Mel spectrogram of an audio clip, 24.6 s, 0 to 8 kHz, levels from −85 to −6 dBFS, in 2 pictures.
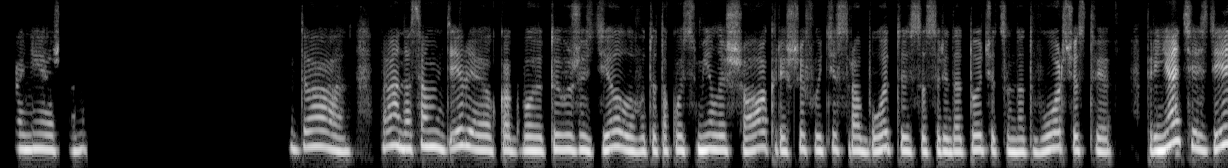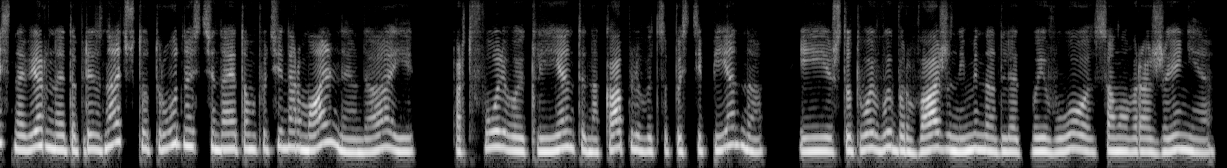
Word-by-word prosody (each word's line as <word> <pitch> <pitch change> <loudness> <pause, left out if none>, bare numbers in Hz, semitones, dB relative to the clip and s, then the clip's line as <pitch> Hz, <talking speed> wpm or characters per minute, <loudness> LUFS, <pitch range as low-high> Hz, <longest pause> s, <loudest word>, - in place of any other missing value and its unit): Конечно. 225 -2 -1 2.0
Да 245 -2 -2 0.3
да, 270 +2 -2
на 235 -1 +2
самом 260 +1 +1
деле, 245 -3 -1
как 215 -3 -3
бы 210 -1 +3
ты 230 +3 -1
уже 225 -1 +1
сделала 220 +3 0
вот 200 0 -1
этот 210 - -3
такой 215 +1 -2
смелый 220 +1 +3
шаг, 215 +3 -4
решив 215 +2 -4
уйти 215 +1 -2
с 215 - -12
работы, 210 +1 0
сосредоточиться 200 +1 -2
на 190 0 +2
творчестве. 205 0 -3 0.3
Принятие 250 - +4
здесь, 250 +10 0
наверное, 235 0 +2
это 215 0 -1
признать, 230 +10 -1
что 250 -6 -6
трудности 265 +3 -1
на 235 +1 +3
этом 230 0 0
пути 225 +3 -5
нормальные, 235 - +3
да, 205 +7 0
и 200 -2 +1 0.4
портфолио, 230 +3 -1
и 200 - +3
клиенты 215 +5 +1
накапливаются 200 0 -1
постепенно, 210 +3 -2 0.3
и 205 0 +3
что 200 +2 -2
твой 225 +4 -1
выбор 215 -2 +2
важен 215 +3 +3
именно 215 0 +4
для 200 0 0
твоего 200 +2 +1
самовыражения. 200 0 +1
215 Hz, 120 wpm, -22 LUFS, 200-235 Hz, 2.0 s, Принятие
